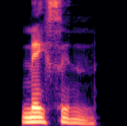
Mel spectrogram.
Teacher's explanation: this word has 2 syllables, and the stress is on that first syllable. It has the long A sound, nascent. That second syllable has that schwa, nascent.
